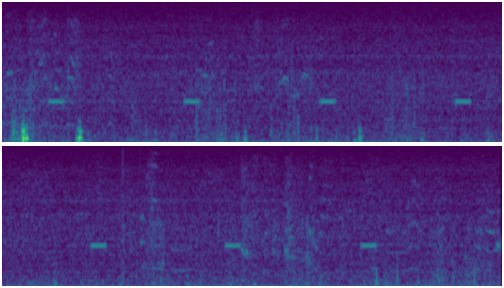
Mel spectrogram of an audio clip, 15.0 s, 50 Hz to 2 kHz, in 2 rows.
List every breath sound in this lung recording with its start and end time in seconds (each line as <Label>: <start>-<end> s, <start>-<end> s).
Inhalation: 0.11-0.50 s
Exhalation: 1.09-1.30 s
